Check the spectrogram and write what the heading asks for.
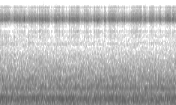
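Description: Quiet room tone: a low steady hiss with faint electrical hum and a thin, high steady whine, with no distinct event.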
